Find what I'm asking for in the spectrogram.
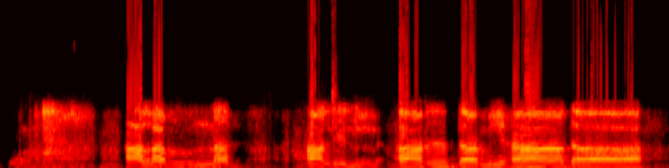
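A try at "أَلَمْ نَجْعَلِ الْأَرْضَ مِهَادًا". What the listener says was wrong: মাশাআল্লাহ। নাজ আরেকটু ধাক্কা দিতে হবে, ধাক্কা এবং শব্দ।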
